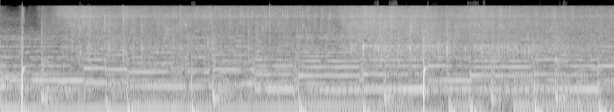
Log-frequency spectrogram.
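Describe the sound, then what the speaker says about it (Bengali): Sliced onions and half a tomato fry together in a pan with a loud, steady sizzle. A spatula scrapes and knocks against the pan every so often, and no one speaks. "পেঁয়াজগুলোকে আমি এইরকম করে কেটে নিয়েছি, আধখানা টমেটো কেটে নিয়েছি। এবার এগুলোকে আমি একসাথে ভেজে নেব।"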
